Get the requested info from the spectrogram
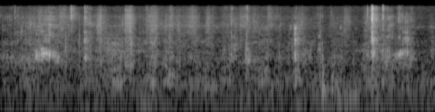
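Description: A person biting into and chewing a fast-food burger: a string of small mouth clicks and smacks, the loudest a little before the end.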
